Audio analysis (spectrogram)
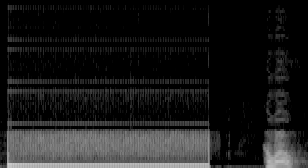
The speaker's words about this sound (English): are you ready to make this phone call? I am so nervous, but yes, let's do this.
